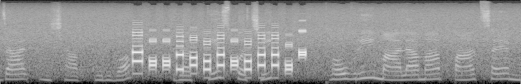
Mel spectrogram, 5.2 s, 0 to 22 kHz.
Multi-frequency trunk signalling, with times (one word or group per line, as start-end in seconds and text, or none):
1.3-1.4 KP
1.5-2.9 33752832881
3.0-3.1 ST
